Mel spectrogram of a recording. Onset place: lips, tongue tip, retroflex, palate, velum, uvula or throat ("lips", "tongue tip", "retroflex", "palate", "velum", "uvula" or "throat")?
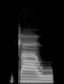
retroflex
